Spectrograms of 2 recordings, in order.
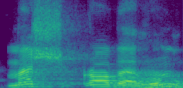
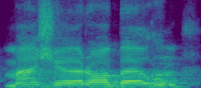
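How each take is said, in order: First: The sh sound is held without a bounce. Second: The sh sound bounces with a short vowel echo. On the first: The speaker calls it right. "Shin bertasdid jangan dipantulkan" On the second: The speaker calls it wrong. "jangan dibaca masyrobahum. Masyer nggak ada e di sini ya"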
